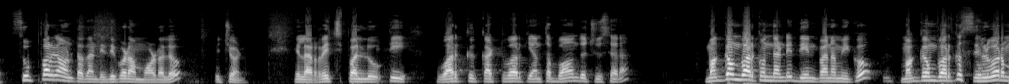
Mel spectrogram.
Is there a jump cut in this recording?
yes; 1 cut; at 3.8 s

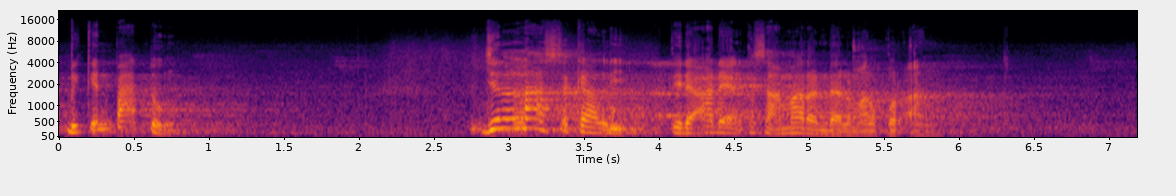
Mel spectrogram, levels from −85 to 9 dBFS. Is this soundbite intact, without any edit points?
no; 1 cut; at 4.0 s

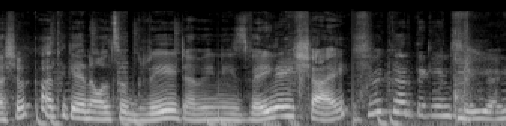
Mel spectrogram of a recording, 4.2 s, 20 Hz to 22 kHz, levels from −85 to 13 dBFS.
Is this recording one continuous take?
yes; 0 cuts

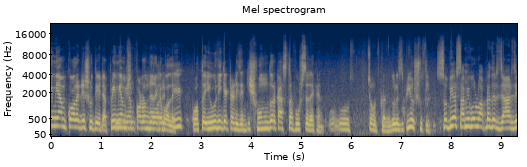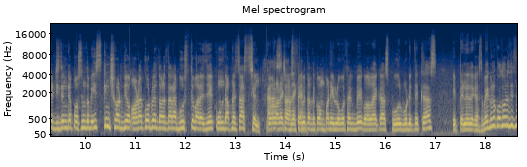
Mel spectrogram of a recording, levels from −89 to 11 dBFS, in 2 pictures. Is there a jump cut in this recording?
yes; 4 cuts; at 2.7 s, 7.6 s, 10.9 s, 13.6 s

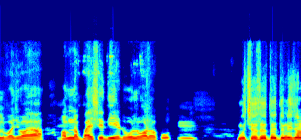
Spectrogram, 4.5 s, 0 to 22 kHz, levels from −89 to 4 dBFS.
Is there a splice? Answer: yes; 1 cut; at 2.9 s

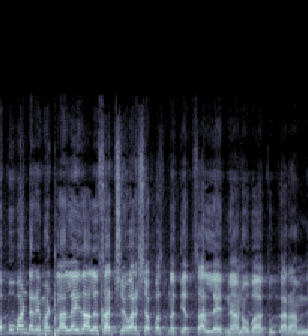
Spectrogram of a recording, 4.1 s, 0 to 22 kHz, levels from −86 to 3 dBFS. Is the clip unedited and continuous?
yes; 0 cuts

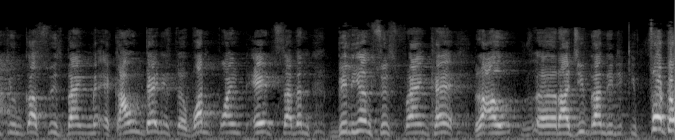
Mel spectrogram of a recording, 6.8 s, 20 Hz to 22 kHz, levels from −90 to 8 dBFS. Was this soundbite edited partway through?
no; 0 cuts

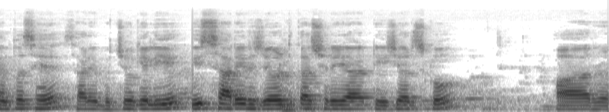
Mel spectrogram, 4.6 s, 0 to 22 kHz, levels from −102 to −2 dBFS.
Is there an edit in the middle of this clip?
yes; 1 cut; at 1.4 s

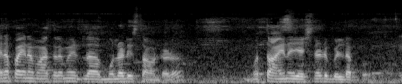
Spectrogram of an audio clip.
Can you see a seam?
no; 0 cuts

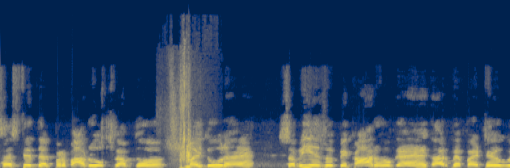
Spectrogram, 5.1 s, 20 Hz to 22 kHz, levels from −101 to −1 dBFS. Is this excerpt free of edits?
no; 1 cut; at 1.7 s

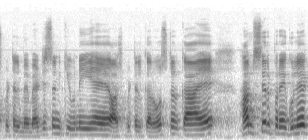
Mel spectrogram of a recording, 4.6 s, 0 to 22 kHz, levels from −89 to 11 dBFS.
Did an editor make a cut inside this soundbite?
no; 0 cuts

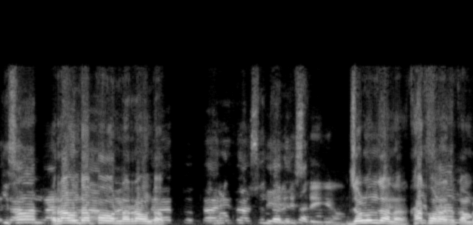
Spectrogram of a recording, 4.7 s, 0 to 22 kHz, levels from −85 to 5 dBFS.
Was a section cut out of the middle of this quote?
no; 0 cuts

